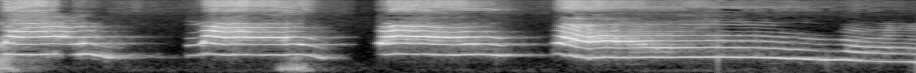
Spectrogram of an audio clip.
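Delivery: imitated cat meows. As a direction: meow insistently like a cat wanting Daddy. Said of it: "be all like".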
